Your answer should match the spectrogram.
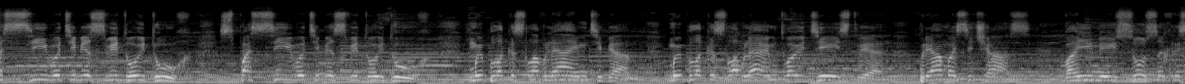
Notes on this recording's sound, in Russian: Запись с утреннего служения, ежегодной молодёжной конференции "Открытое Небо 2022.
